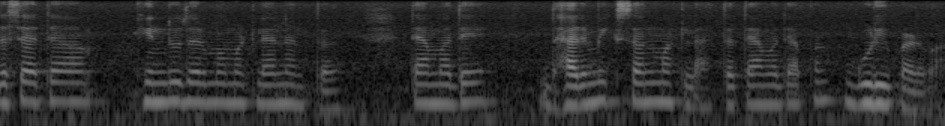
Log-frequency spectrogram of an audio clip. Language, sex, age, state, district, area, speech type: Marathi, female, 30-45, Maharashtra, Amravati, rural, spontaneous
